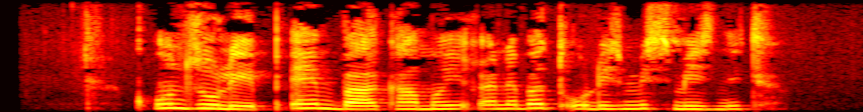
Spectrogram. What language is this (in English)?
Georgian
